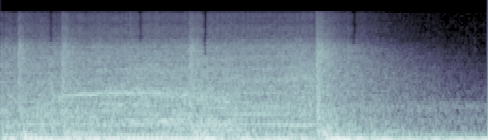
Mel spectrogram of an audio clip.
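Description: Film trailer soundtrack: a horse whinnies once over a loud, steady music score, and the sound thins out near the end.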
